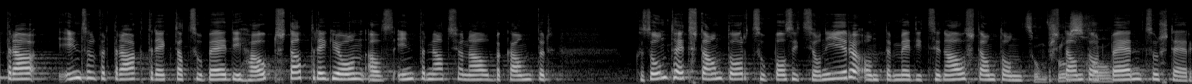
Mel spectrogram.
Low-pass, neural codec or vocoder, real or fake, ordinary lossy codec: 14.4 kHz; none; real; none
